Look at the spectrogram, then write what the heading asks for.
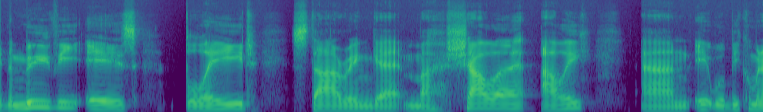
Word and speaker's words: Mahershala Ali: The movie is Blade, starring Mahershala Ali, and it will be coming out in November 3rd, 2023.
